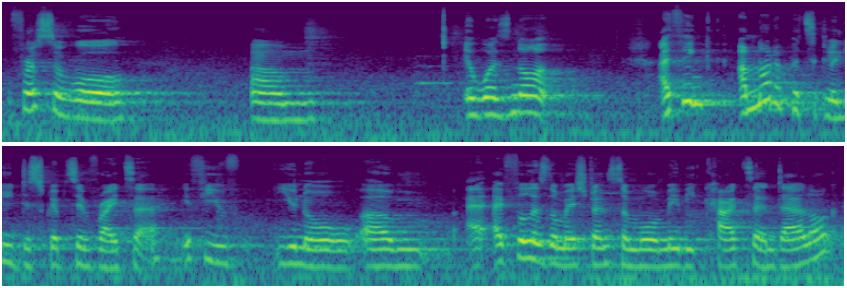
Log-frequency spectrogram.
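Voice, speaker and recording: Woman novelist from nigeria chatting onstage, yoruba first language, roomy echo, faint room hum behind. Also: lowish voice. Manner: animated, quick bursts with many fillers. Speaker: novelist guest. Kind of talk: festival stage conversation. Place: festival hall. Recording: echoey hall with long reverb.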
